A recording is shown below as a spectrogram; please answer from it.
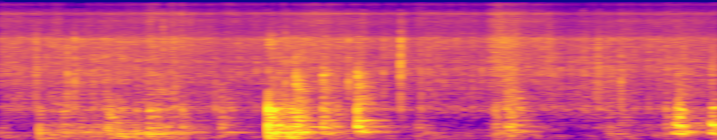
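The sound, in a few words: egg and amaranth leaves frying in a pan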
